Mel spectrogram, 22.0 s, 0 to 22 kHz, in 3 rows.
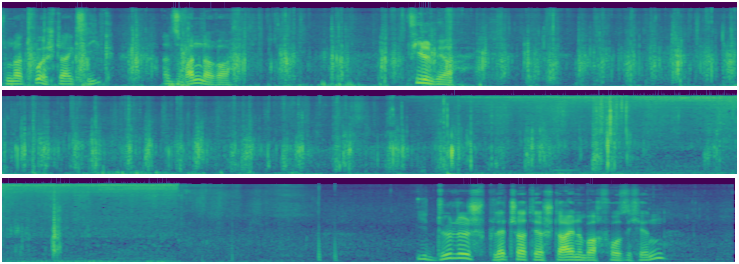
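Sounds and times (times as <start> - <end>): footsteps crunching on gravel: 0.2 - 17.0
faint hiss: 11.4 - 18.3.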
